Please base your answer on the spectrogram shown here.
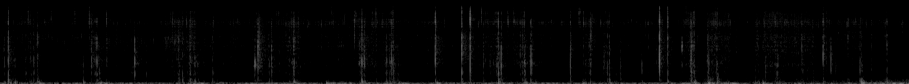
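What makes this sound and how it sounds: A sheet of clear plastic bubble wrap with small bubbles, rolled and then bundled, is twisted, scratched and popped by fingertips. Dense crinkling and rustling run throughout, broken by frequent sharp, bright pops and clicks that stop almost instantly.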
